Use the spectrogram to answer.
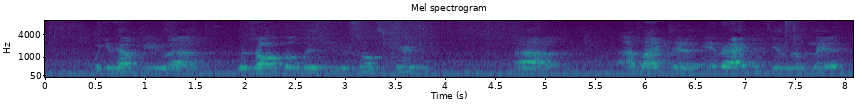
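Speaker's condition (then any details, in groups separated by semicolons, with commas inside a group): Cerebral palsy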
